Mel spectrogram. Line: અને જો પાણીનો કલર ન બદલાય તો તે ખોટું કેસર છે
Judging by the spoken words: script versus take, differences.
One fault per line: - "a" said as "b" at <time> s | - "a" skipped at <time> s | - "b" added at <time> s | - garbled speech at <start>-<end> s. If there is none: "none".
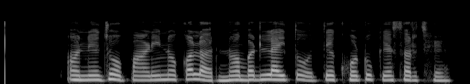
none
